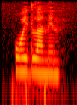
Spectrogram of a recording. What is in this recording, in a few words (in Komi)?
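"ойдланін", Komi, female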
